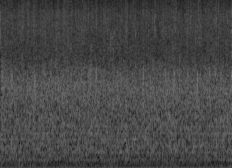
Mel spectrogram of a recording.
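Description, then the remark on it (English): Sustained applause for the soloists and chorus, with members of the Chicago Symphony Orchestra applauding, fills a large concert hall: a dense, steady wash of many hands clapping at once with no voices standing out, continuing evenly from start to finish. “Members of the Chicago Symphony still applauding the soloists and the chorus.”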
